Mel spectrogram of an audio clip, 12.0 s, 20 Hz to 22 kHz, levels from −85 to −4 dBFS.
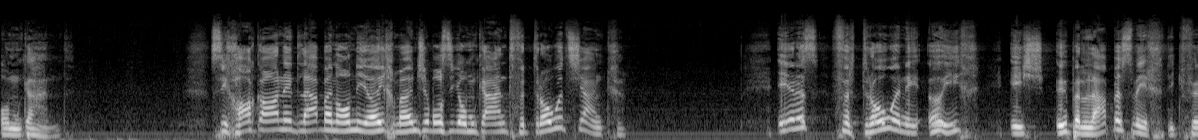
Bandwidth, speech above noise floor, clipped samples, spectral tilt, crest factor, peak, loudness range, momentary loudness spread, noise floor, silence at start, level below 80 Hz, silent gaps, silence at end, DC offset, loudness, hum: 14 kHz; 34 dB; under 0.1%; -4.5 dB/octave; 18 dB; -6 dBFS; 6 LU; 13 LU; -57 dBFS; 0 s; -56 dBFS; none; 0 s; under 0.1%; -24 LUFS; none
